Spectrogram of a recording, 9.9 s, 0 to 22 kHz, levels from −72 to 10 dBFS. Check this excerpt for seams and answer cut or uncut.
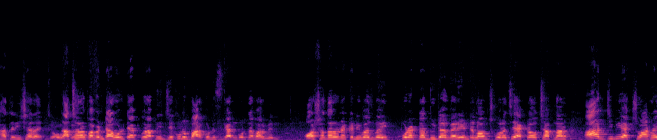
uncut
